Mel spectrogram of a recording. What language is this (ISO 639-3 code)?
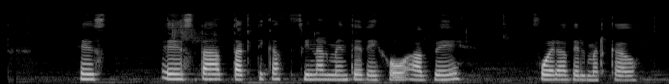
spa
